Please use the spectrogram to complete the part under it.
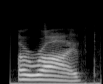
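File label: "arrived", American English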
